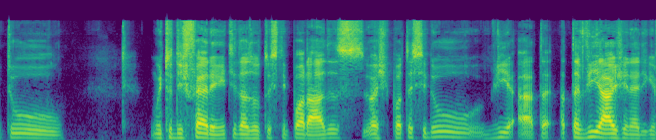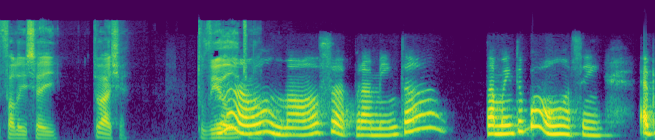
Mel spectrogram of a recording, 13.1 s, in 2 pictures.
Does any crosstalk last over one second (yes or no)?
no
